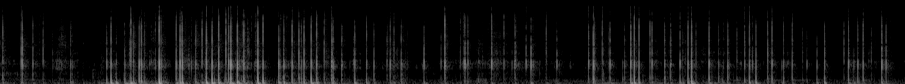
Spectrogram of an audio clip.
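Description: Long acrylic nails scratch a rolled or folded piece of pale blue, scale-textured iridescent fabric. The result is a dense run of quick, dry crinkling scratches and clicks that spread from a low rumble up to bright highs. Each one stops dead with no ring, and the intensity rises and falls throughout.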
